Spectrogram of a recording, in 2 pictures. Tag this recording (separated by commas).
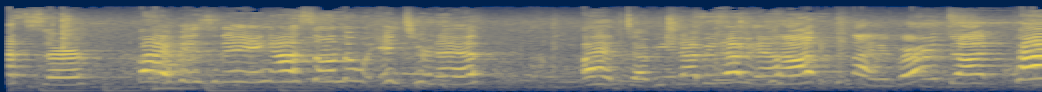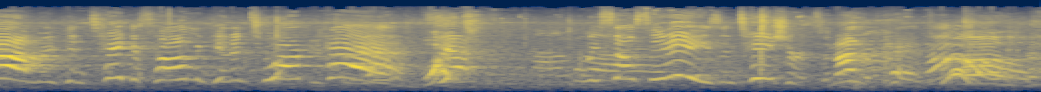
kid speaking, Speech, outside, rural or natural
